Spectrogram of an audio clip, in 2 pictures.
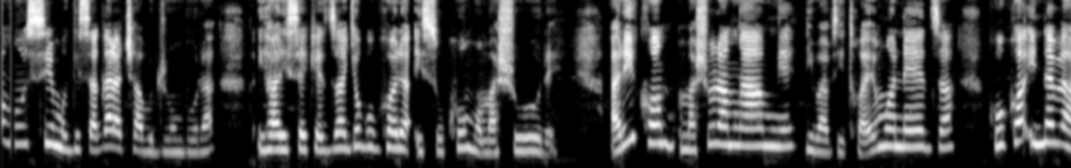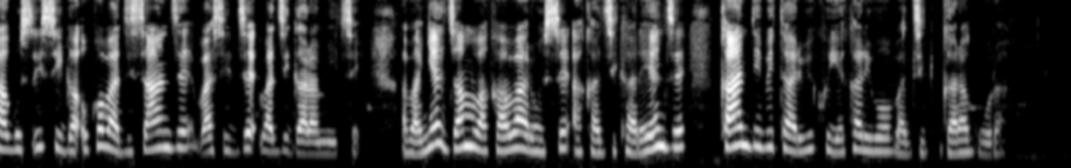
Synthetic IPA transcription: omuːsimuɡisaɡaɾat͡ʃaβud͡ʒuːmbuɾaiɦaɾise̞ke̞zaɾɟo̞ɡukʰo̞ɾaʔisukʰumumaʃuːɾe̞ | aɾikʰo̞umaʃuːɾamŋaːmŋe̞niβavjitwaːje̞mŋo̞ne̞ːzakuko̞ʔin̥he̞βehaɡusisiɡaʔuko̞βazisaːnze̞βasize̞βaziɡaɾamit͡se̞ | aβaɲe̞zamuβakaβaβaɾuːnse̞ʔakazikaɾe̞ːnze̞ | kaːndiβitaɾiβikwiːje̞kaɾiβo̞βaziɡ̥aɾaɡuɾa

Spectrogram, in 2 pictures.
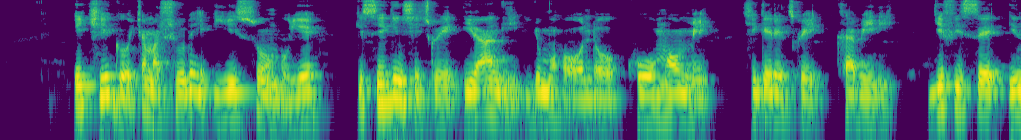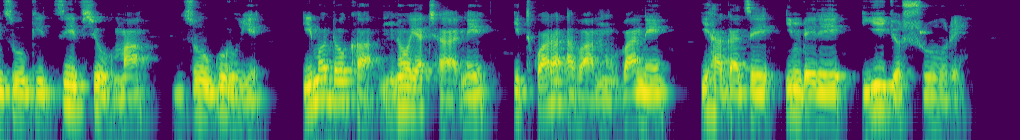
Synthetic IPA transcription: icʰiɡo̞t͡ʃamaʃuːɾe̞jisuːmbṵje̞ | ɡ̥isiɡiʃid͡ʒɡwe̞iɾaːŋɡḭɾjumuho̞̰ːndo̞kʰum̥ho̞me | ciɡe̞ɾe̞t͡swe̞kʰaβiɾi | ɡifise̞inzuɡizivjuːma | zuːɡuɾuje̞ | imo̞do̞kʰa̰n̥o̞ːjat͡ʃaːne̞ | itwaːɾaʔaβaːn̥huβane̞ | iɦaɡaze̞imbe̞ɾe̞jiːɾɟo̞ʃuːɾe̞̰

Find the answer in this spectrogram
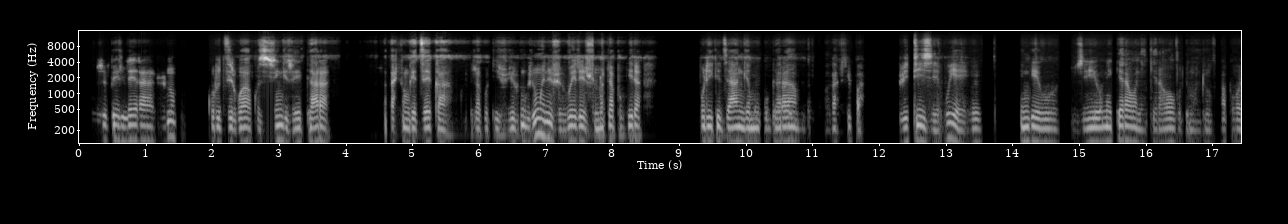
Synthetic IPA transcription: ʐibʱe̞ɮe̞ɾaʐino̞ | kuɾud͡zirwakuziʐiŋɡeʐeiɡʱaɾa | ʐʐ̥akaʃo̞ŋɡe̞d͡ze̞kakutirakutiʐimwe̞neʐirwe̞ɾe̞ʐino̞tapukiɾa | ubuɾikid͡zaŋɡe̞mukuɡʱaɾamutuwakaʂipa | ʐitize̞uje̞ɦe | ʐiŋɡe̞ | ʐione̞ke̞ɾao̞ne̞ke̞ɾawo̞kutimuntʰuapoːra

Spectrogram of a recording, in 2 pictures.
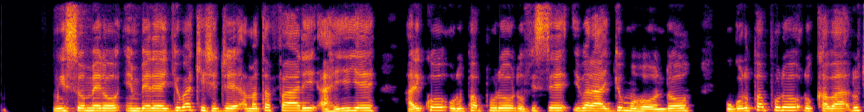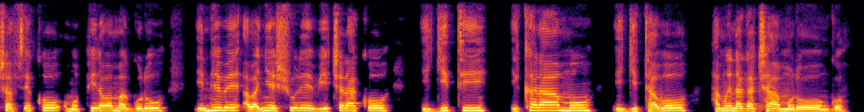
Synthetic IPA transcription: mŋiːso̞me̞ɾo̞ʔimbe̞ɾe̞ɾɟuːβakiʃid͡ʒe̞amatafaːɾiʔaɦije̞ | haɾiko̞ʔuɾupapuɾo̞ɾufise̞ʔiβaɾaɾɟumuɦo̞ːndo̞ | uɡwo̞ɾupapuɾo̞ɾukʰaβaɾut͡ʃafje̞kʰo̞ʔumupiːɾawamaɡuɾu | in̥he̞βe̞ʔaβaɲe̞ːʃuːɾe̞βiːt͡ʃaɾakʰo̞ | iɡitiː | kaɾamu | iɟitaβo̞ | hamŋe̞naɡat͡ʃaːmuɾo̞ːŋɡo̞

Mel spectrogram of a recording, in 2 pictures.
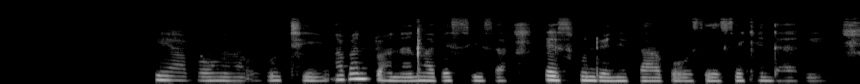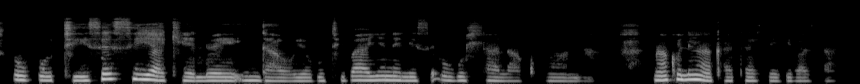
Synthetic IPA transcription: ujaβɔŋauɣutʰiaβantʼwanaŋ͡ǁaβesizaesi̥fundʱwenizaβɔzɛsɛkʰɛndʱari | uɣutʰisesijakʰɛlwɛindʱawɔjoɣutʰiβajɛnelisɛuɣuɬalakʰɔna | ŋakʰɔliŋakʰatʰazeɣiβazaːlɔ

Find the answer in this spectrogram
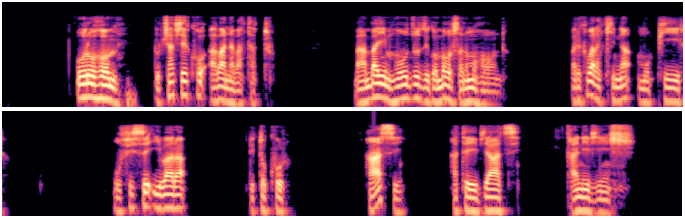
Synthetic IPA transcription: uɾuɦo̞me | ɾut͡ʃafje̞kʰo̞ʔaβaːnaβatʰatʰu̥ | βaːmbajem̥huːzuziɡo̞ːmbaɡusanumuɦo̞ːndo | βaɾikʰo̞βaɾakʰinaumupʰiːɾa | βufise̞ʔiβaɾa | ɾitukʰuɾa | haːsi | hatejivjaːt͡si̥ | kʰaːndinivjiːnʃi̥

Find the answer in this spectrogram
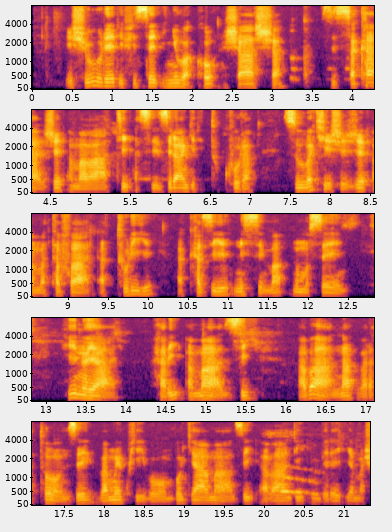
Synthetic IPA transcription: ḭʃuːɾe̞ɾifise̞ʔiɲuβakʰo̞ʃaːʃaz̥isakʰaʒe̞ʔamaβaːtʰiʔasiziɾaːŋiɾitʰu̥kʰuɾa | z̥uːβakʰiʃid͡ʒe̞ʔamatʰafaːɾiʔatʰuɾije̞ | akʰazije̞nisimanumuse̞ːɲe | hino̞jaːjo | haɾiʔamaːzi | aβaːnaβaɾatʰo̞ːnze̞βamŋe̞kwiːβo̞ːmbo̞ɾɟamaːzia̰βaːndiʔimbe̞ɾe̞jamaʃ

